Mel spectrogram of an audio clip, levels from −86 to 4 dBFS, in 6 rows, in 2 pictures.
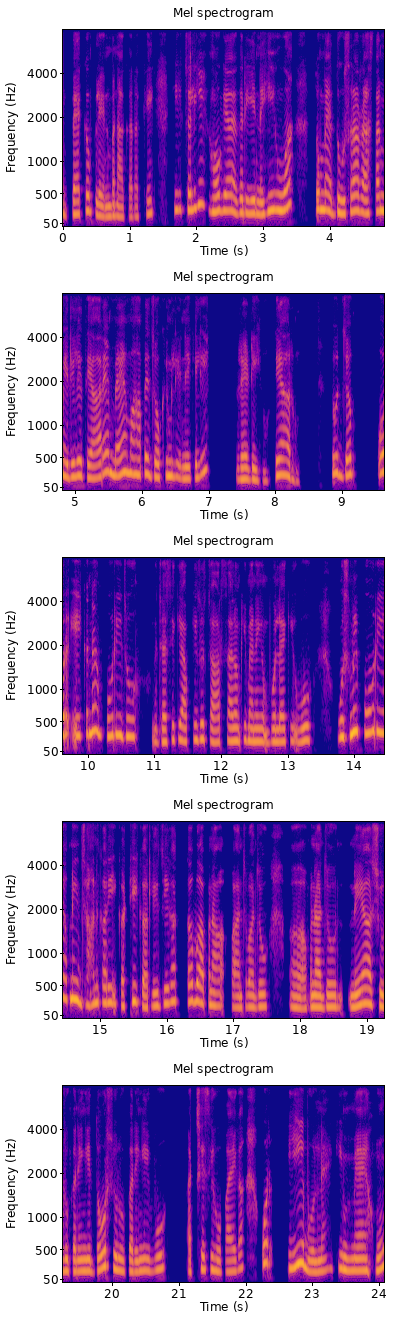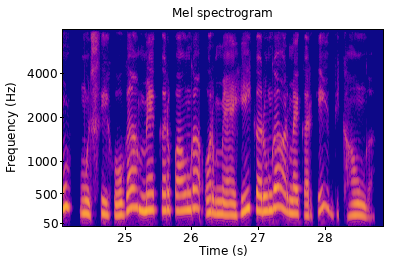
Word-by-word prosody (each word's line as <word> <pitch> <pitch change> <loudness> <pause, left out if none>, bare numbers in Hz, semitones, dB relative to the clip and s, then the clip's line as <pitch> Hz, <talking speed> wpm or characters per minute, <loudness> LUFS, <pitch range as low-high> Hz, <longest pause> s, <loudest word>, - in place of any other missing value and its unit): Backup 190 +5 -1
plan 155 -4 -1
बना 155 -2 -3
कर 145 0 -10
रखें, 155 +6 -7
कि 255 +3 -8
चलिए 280 +7 +1
हो 225 +2 +3
गया। 240 0 0
अगर 210 0 -1
ये 200 0 +2
नहीं 235 +6 +2
हुआ 255 +6 +3 0.4
तो 260 - +2
मैं 230 -6 0
दूसरा 215 +3 +2
रास्ता 205 +3 -1
मेरे 210 -3 +2
लिए 225 0 +2
तैयार 195 +4 -1
है। 285 - +1
मैं 240 +5 +2
वहाँ 250 -3 +2
पे 255 - +2
जोखिम 220 +1 0
लेने 180 -4 -2
के 195 - -5
लिए 290 +7 -3 0.4
रेडी 170 -2 0
हूँ, 145 - -14
तैयार 230 -1 +1
हूँ। 140 -4 -12 0.5
तो 260 0 +1
जब 245 +1 +1 0.4
और 290 +2 +5
एक 290 +1 -3
ना 350 +3 +5
पूरी 290 +2 +3
जो 275 -1 +1 0.3
जैसे 190 +3 -3
कि 225 - -3
आपकी 205 +2 -3
जो 235 +1 +1
4 190 -4 -4
सालों 205 0 +1
की 220 - -6
मैंने 200 -1 +1
बोला 195 +1 -1
है 195 - -1
कि 205 +1 -10
वो, 215 +3 -1 0.4
उसमें 290 +6 +7
पूरी 340 +1 +4
अपनी 300 -1 +6
जानकारी 235 +3 0
इकट्ठी 215 +4 -1
कर 180 -8 -1
लीजिएगा। 225 +7 0 0.2
तब 260 +1 +2
अपना 210 -4 -1
5वा 175 +1 -3
जो 185 - +2 0.4
अ, - - -2
अपना 175 +3 +3
जो 175 0 +2 0.2
नया 215 +6 +4
शुरू 180 -3 +3
करेंगे, 175 +1 +2
दौर 195 +10 +2
शुरू 200 -8 +1
करेंगे 170 +2 0
वो 195 +6 -3 0.3
अच्छे 180 +4 -3
से 195 +1 -4
हो 175 -3 0
पाएगा। 170 +6 -4 0.3
और 300 0 0 0.2
ये 265 +7 +7
बोलना 165 +1 +1
है 195 +4 -9
कि 215 - -1
मैं 180 -1 +3 0.2
हूँ, 280 +10 +3 0.2
मुझसे 195 0 0
होगा, 240 +13 +2
मैं 250 0 +4
कर 250 0 0
पाऊँगा 250 +4 +1
और 210 +1 +1
मैं 175 -1 +1
ही 250 +6 +5
करूँगा 245 +5 +4
और 250 -4 -1
मैं 195 - +2
करके 225 - -5
दिखाऊँगा। 170 -4 -5
210 Hz, 200 wpm, -22 LUFS, 180-245 Hz, 0.5 s, उसमें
